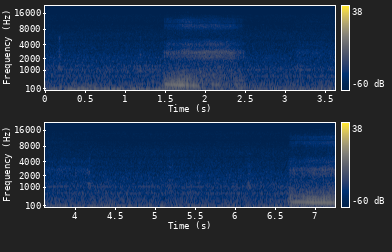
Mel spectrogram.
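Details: Pet Miniature Dachshund female dog asleep indoors, snoring: two breathy snores roughly five seconds apart, each a raspy low drone with a sliding tone and hissy upper noise, quiet room between.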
